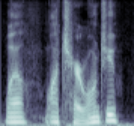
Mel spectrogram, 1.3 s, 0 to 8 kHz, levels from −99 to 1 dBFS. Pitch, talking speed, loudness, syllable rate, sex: 105 Hz, 225 wpm, -17 LUFS, 4.9 syllables/s, male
